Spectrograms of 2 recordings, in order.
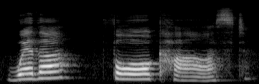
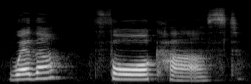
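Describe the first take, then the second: The two takes are said the same way.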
